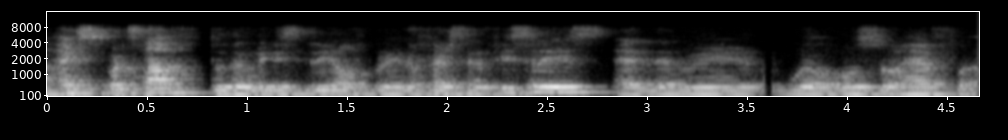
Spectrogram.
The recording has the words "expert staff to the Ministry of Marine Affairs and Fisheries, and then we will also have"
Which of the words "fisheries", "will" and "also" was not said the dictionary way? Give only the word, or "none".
fisheries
